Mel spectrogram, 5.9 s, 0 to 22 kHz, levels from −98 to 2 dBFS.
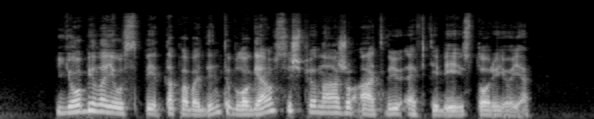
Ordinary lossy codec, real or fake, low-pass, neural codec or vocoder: AAC, 96 kbps; fake; 14.4 kHz; vocoder, 48 kHz, 128 mel bands, Vocos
